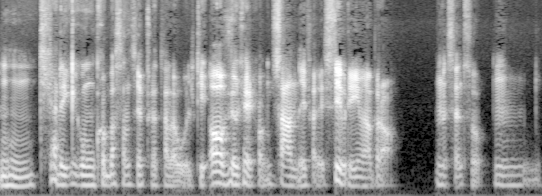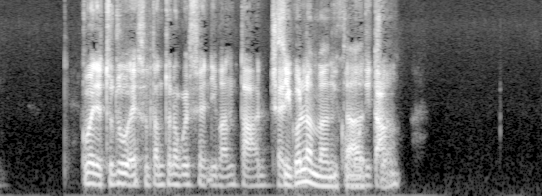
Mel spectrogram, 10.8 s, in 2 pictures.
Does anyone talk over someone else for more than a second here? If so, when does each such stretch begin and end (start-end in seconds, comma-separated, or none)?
8.2-9.4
